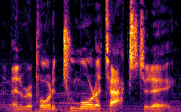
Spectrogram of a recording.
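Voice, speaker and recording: An actor playing a blunt guard captain in a video game cutscene, briskly reporting news. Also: male voice, medium pitch, animated, music in the background, close to an everyday voice. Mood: grim.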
